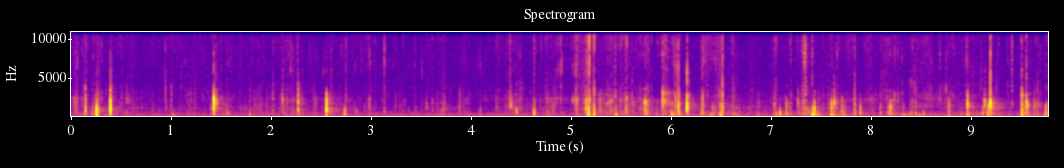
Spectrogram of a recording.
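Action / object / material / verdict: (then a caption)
scrape / plastic pouch of gel beads / plastic / none. A clear plastic gel bead eye mask, a pouch filled with green gel beads, is held in both hands and squeezed and scrunched. The plastic gives quiet, sharp crinkles and crunchy crackles in irregular bursts that thicken in the second half, over a faint steady low hum.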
